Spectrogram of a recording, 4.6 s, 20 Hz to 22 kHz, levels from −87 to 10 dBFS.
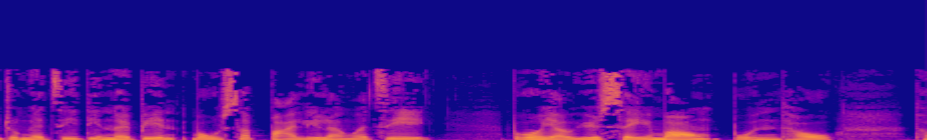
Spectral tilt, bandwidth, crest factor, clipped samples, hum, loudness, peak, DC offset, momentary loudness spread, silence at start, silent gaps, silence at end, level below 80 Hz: -5.5 dB/octave; 11.5 kHz; 18 dB; under 0.1%; none; -21 LUFS; -4 dBFS; under 0.1%; 7 LU; 0.05 s; none; 0 s; -58 dBFS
